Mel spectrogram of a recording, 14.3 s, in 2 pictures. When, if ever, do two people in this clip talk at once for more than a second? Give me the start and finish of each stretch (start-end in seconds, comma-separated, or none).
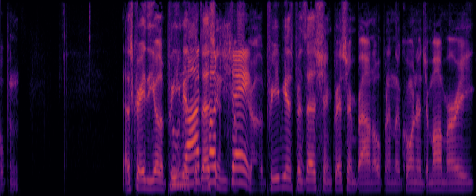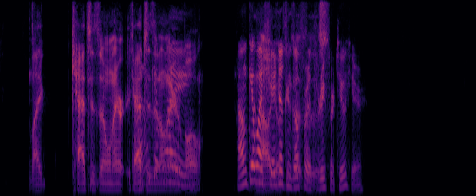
2.5-3.8, 10.9-12.1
